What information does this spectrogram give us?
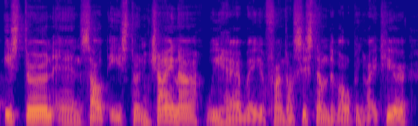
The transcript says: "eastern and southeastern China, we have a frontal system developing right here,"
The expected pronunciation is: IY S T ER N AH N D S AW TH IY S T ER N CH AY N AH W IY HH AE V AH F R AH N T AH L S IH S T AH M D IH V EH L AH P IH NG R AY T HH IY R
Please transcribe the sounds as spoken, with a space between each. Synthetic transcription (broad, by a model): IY S T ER N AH N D S AW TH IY S T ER N CH AY N AH W IY HH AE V AH F R AH N T AH L S IH S T AH M D IH V EH L AH P IH NG R AY T HH IY R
